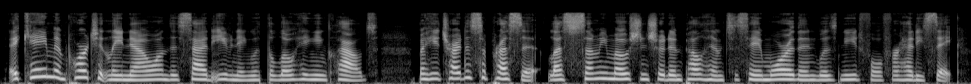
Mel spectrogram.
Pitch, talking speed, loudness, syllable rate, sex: 230 Hz, 210 wpm, -18 LUFS, 5.4 syllables/s, female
